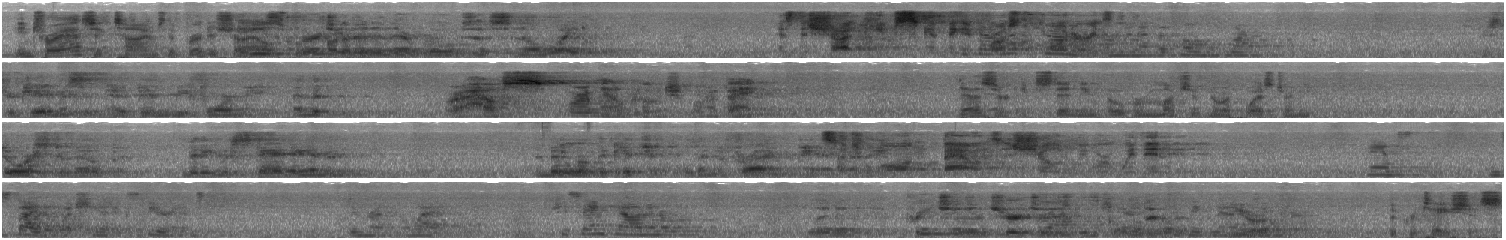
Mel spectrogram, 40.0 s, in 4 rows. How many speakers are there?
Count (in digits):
6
